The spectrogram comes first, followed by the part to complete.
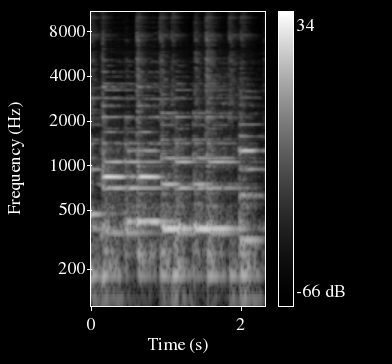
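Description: Electronic keyboard played with both hands: a melody of separately struck notes, several a second, over a held low note.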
